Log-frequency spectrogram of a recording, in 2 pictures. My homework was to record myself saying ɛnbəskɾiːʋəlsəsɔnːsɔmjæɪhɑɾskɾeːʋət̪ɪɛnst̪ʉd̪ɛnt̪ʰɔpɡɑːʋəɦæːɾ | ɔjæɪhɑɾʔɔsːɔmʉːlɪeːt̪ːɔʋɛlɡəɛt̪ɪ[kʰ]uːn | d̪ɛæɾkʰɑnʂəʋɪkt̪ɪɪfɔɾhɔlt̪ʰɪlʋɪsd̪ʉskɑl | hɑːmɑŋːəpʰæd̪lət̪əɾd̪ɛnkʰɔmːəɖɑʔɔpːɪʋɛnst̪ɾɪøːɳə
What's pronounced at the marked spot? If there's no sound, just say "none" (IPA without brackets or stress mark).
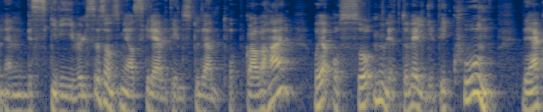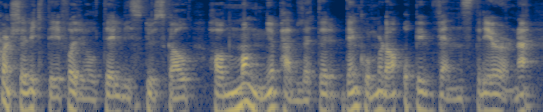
kʰ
